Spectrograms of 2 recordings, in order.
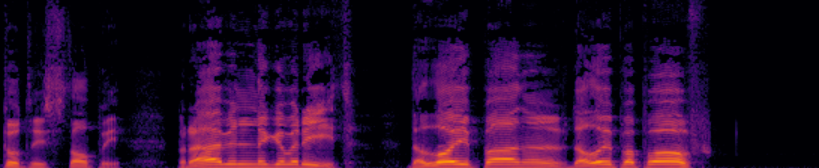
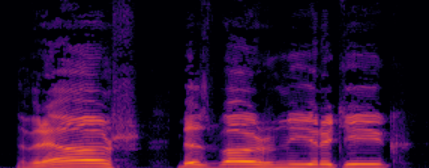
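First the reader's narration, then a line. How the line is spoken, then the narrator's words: Monk shouting from crowd. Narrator (Russian): крикнул с толпы монах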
